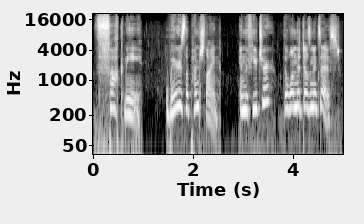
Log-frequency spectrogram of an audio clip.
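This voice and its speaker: A woman's voice: sits high, expressive, unhurried. An actress playing a sardonic, lovelorn woman aboard a tall ship in an audio drama, sarcastic and given to dramatics. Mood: sardonic, exasperated.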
